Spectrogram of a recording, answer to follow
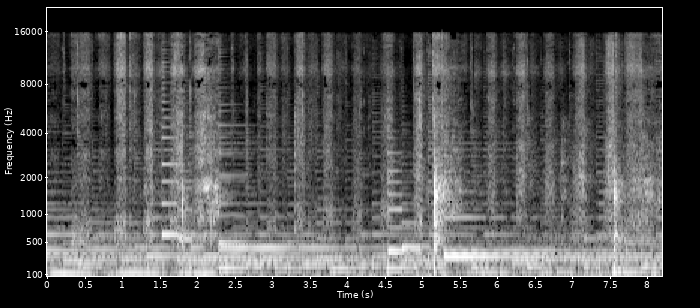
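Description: Kitchen knife slicing through a whole eggplant on a wooden cutting board, the blade cutting through the flesh and knocking on the board twice, once about five seconds in and again near the end. Background guitar music plays throughout.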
